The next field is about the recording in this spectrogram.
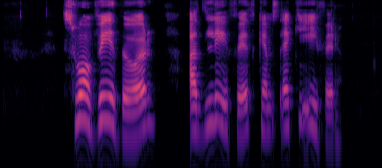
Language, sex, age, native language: Icelandic, female, 20-29, Slovak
